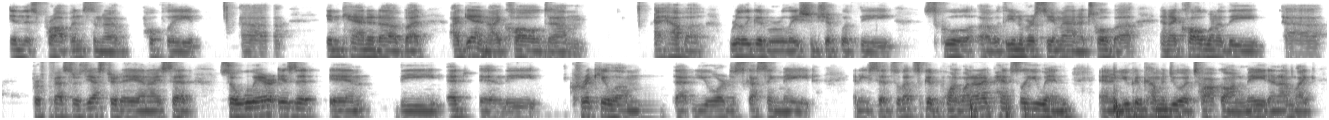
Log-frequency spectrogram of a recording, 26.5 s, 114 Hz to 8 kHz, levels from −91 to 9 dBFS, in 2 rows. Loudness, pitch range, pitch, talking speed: -24 LUFS, 95-110 Hz, 105 Hz, 190 wpm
